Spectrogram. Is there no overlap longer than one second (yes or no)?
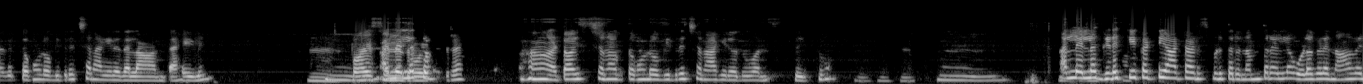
yes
